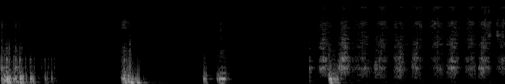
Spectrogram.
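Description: A white slate pencil scratches across a small, flat, solid red-framed slate writing board held in one hand, with fingertips dragging the pencil over the surface. A few short, separate scratching strokes give way to a continuous, rhythmic run of scraping as the pencil draws circles on the slate, with a dry, gritty texture.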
